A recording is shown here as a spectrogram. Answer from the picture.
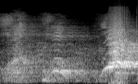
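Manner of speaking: very high, very loud cry of a man slipping and crashing; pained yell after a fall. Retold or imitated. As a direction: howl it as you hit the floor. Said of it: "all you heard was".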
